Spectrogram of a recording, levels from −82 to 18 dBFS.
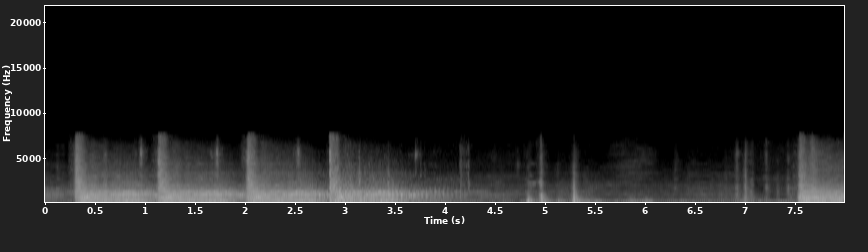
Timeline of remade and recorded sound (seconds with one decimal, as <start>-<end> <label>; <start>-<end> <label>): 0.0-2.7 remade; 2.7-4.3 recorded; 4.3-8.0 remade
